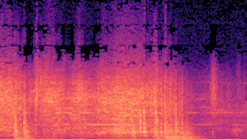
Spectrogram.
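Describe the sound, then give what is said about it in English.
A heavy wooden box, marked 'this side up with care', scrapes and bumps as it is pushed off and dragged over to a loading platform, a continuous rough grinding with scattered knocks and creaks lasting a few seconds, fairly loud, with no voices. “I'll push it off and drag it on over to the loading platform.”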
